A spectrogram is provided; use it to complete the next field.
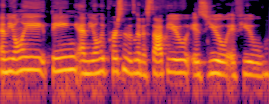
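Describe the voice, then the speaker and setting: A woman speaks at a moderate pace with fairly even intonation in a plain, everyday voice. The recording is very clean, with a silent background. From US, child of Central American immigrants. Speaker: real estate agent and coach. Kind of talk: interview.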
